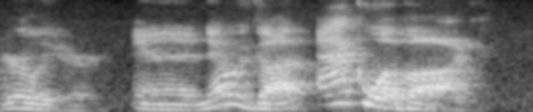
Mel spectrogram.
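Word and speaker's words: Aquebogue: the way we pronounce this New York city is Aquabog.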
